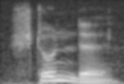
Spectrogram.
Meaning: 1. hour (unit of time consisting of 60 minutes) 2. hour, moment, time (point in time) 3. lesson; class (teaching unit, usually between 45 and 90 minutes)
- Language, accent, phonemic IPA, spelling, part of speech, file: German, Germany, /ˈʃtʊndə/, Stunde, noun, De-Stunde.ogg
